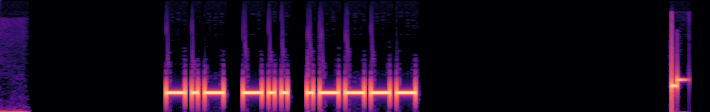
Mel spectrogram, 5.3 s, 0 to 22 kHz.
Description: Morse code, heard as a keyed tone, about 25 wpm, 700 Hz. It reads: KD1
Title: USA Call Sign Prefixes - 25wpm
